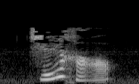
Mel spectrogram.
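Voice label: "只好" Mandarin Chinese; hsk; chinese-flashcards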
